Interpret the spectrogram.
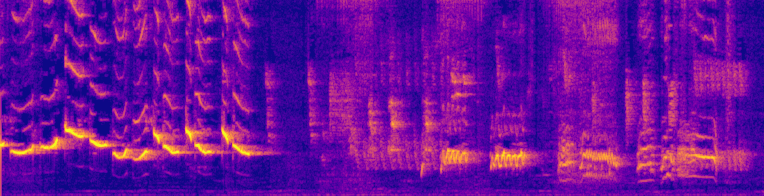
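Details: Chinese hwamei contest singing at a morning training session: a burst of bright repeated whistled swoops, then softer, scratchier chattering phrases and short buzzy notes with pauses between.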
